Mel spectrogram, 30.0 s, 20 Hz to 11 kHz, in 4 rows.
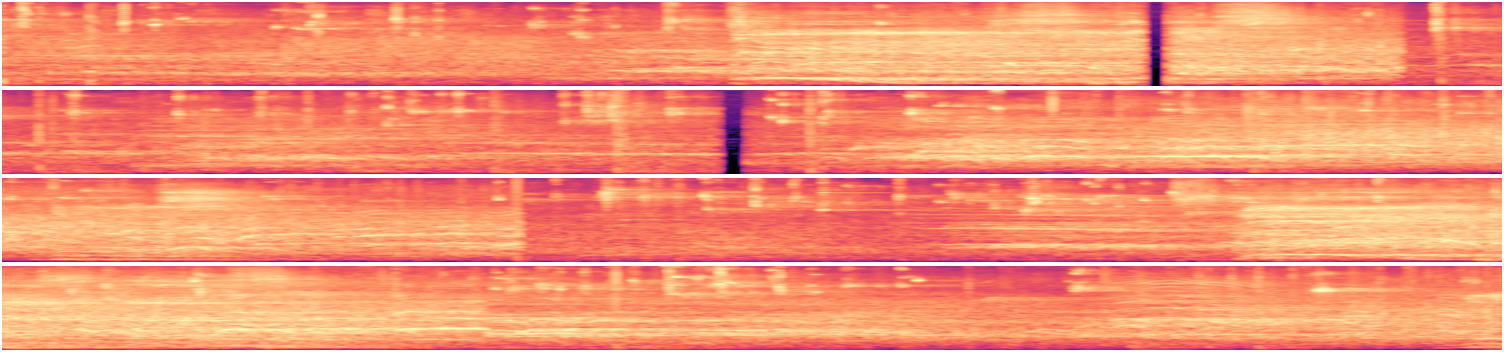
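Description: Basketball arena game sound: a ball bouncing on the hardwood under a noisy crowd in a large hall. The crowd swells louder several times, about 4, 12 and 21 seconds in, and the sound cuts out for an instant twice between clips.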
